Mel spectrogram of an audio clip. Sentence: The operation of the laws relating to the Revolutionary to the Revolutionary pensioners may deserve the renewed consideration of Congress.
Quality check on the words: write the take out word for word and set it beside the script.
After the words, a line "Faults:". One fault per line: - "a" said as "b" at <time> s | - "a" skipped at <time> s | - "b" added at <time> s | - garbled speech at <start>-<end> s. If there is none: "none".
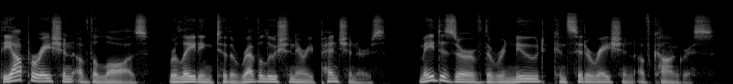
The operation of the laws relating to the Revolutionary pensioners may deserve the renewed consideration of Congress.
Faults:
- "to the Revolutionary" skipped at 3.1 s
